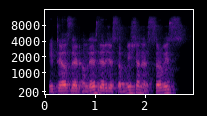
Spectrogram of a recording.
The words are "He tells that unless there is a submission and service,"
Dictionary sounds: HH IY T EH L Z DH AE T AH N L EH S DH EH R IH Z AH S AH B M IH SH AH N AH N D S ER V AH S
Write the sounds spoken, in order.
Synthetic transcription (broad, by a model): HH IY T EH L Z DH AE T AH N L EH S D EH R IH Z AH S AH B M IH SH AH N AH N D S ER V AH S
